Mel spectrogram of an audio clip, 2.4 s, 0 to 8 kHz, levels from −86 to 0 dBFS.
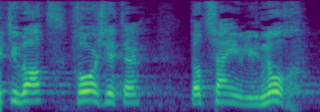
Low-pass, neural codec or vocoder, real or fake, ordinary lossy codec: none; codec, 16 kHz, 8 kbps, FreqCodec, larger model; fake; none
